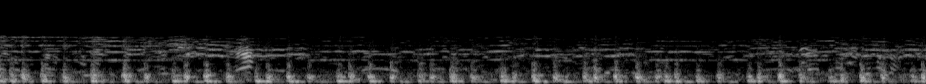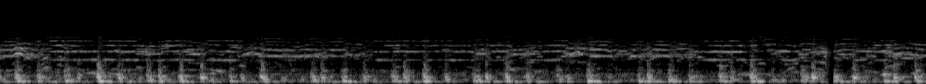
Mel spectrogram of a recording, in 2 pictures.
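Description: Non-speech audio carried over a narrowband call link (nothing above 4 kHz, which fits G.711 mu-law at 64 kbps) shows a noise suppressor applied to music or sounds throughout. A speech-tuned suppressor treats steady tones, ambience and decay as noise, so level swings by roughly 10 dB as attacks pass and sustained parts sink. A compressor would also pump, but it follows overall loudness. This follows how steady the sound is, so it pumps and thins exactly where the material holds still. The sharpest cases are sound cut by the noise suppressor at 3.13–3.37 s (about 7 dB down), 7.06–7.48 s (about 8 dB), 12.92–13.18 s (about 7 dB), 13.6–13.98 s (about 8 dB) and 15.39–15.55 s (about 5 dB). In each, held or fading content drops or has its tail clipped while transients survive. A gate would shut fully on quiet passages, but these dips land on sustained sound regardless of its level. At 17.52–17.61 s a burst of packet loss occurs. 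For about 73 ms the receiver stretches the last sound and fades it, and then playback resumes roughly 80 ms further on with that stretch gone. Unlike a plain dropout to silence, the gap is filled with a decaying continuation, and unlike a click it is followed by a jump in the sound.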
